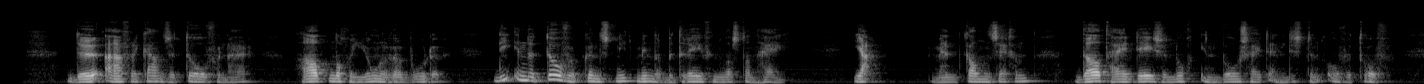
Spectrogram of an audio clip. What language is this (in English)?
Dutch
